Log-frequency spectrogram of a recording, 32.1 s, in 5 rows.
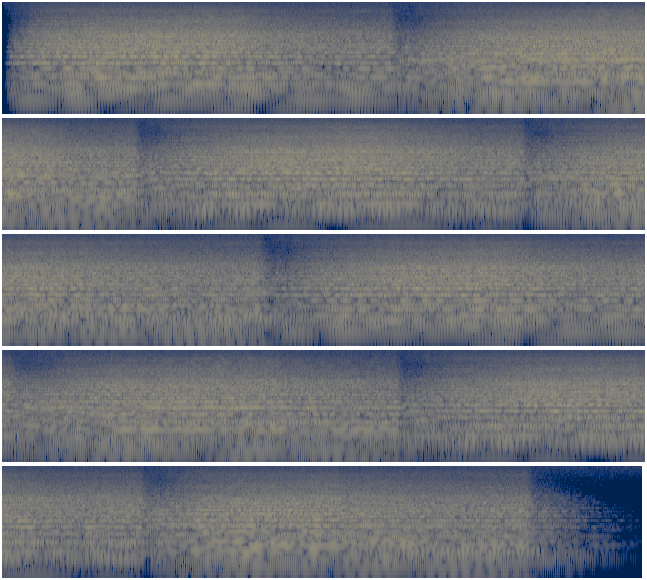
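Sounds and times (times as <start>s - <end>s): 
interactive music: 0.0s - 32.1s.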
